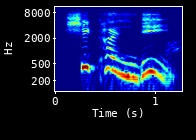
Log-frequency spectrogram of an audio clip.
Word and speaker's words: शिखंडी: शिखंडी, शीरस्व ख के ऊपर आघात, बाण का ण और दीर्घ, शिखंडी, शिखंडी।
